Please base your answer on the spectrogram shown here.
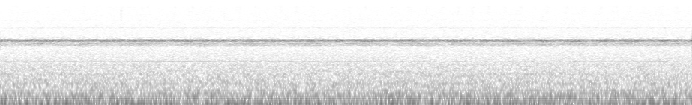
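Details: A continuous shrill cricket trill, constant in pitch and loudness from start to finish, with a faint low hum underneath.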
